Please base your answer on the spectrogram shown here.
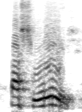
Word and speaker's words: কাশ্মীর: বলবেন যে তৎসম শব্দের বানানের ম ফলার উচ্চারণটা বজায় থাকবে।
